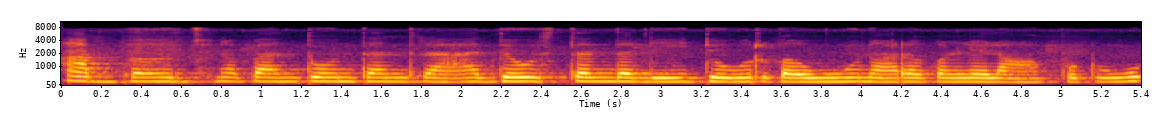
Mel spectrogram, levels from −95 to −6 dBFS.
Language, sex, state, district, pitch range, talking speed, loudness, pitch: Kannada, female, Karnataka, Chamarajanagar, 200-210 Hz, 135 wpm, -16 LUFS, 205 Hz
